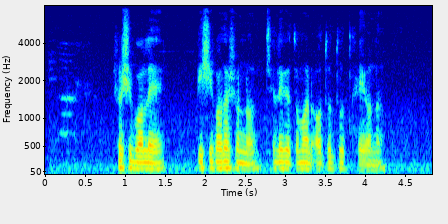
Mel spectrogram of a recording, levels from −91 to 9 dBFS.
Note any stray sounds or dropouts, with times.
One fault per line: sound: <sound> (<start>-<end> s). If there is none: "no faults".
no faults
